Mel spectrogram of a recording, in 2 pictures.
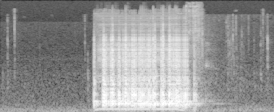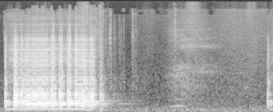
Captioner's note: cellphone vibrating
